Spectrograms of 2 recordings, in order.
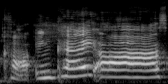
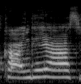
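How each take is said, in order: First: Excited. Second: Said in the usual way. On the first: Real, not acted. Excited shout-out to sponsor.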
